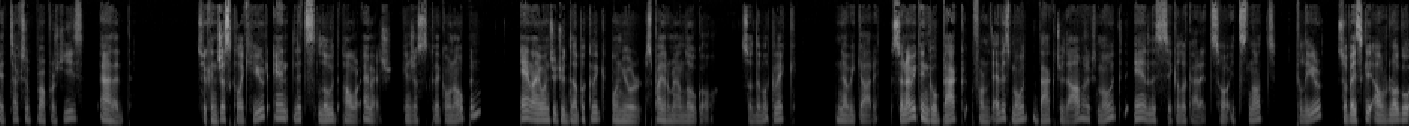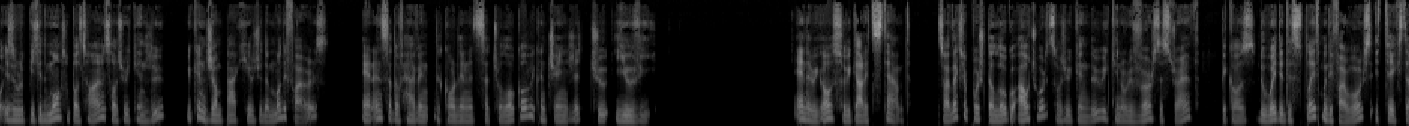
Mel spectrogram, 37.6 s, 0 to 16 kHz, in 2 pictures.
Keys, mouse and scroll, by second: 3.2 click, 5.0-6.0 scroll down 3, 6.5 click, 11.6 Tab, 13.7-14.9 drag, 15.7 middle click, 17.3 scroll up 2, 18.6-19.4 middle drag, 22.5 click, 26.0-27.7 drag, 29.3-30.0 middle drag, 30.3 scroll down 2, 30.8 scroll up 1, 31.0 middle click, 31.6 middle click.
